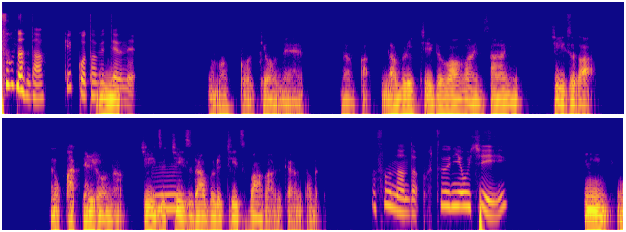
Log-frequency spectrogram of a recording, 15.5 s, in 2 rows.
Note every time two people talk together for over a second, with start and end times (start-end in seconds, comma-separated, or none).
none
